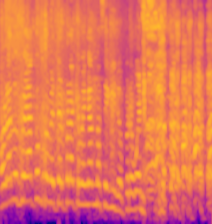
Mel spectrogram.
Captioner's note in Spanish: Risas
